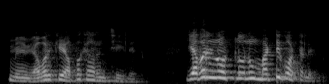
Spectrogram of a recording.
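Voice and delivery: normal talking voice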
